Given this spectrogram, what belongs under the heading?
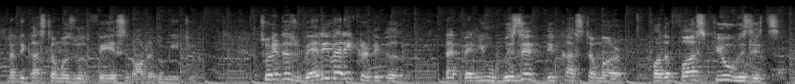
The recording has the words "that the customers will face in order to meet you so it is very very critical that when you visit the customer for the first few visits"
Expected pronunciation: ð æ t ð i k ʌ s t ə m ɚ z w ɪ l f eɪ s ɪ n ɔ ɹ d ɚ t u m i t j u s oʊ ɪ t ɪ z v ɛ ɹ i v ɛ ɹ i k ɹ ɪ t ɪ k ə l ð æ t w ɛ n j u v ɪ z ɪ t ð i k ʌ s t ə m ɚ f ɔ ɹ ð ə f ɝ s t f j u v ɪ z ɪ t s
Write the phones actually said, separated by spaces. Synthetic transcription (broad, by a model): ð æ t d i k ʌ s t ə m ɚ z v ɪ l f eɪ s ɪ n ɔ ɹ d ɚ t u m i t j u s oʊ ɪ t ɪ z v ɛ ɹ i v ɛ ɹ i k ɹ ɪ t ɪ k ə l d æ t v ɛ n j u v ɪ z ɪ t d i k ʌ s t ə m ɚ f ɔ ɹ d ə f ɝ s t f j u v ɪ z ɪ t s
